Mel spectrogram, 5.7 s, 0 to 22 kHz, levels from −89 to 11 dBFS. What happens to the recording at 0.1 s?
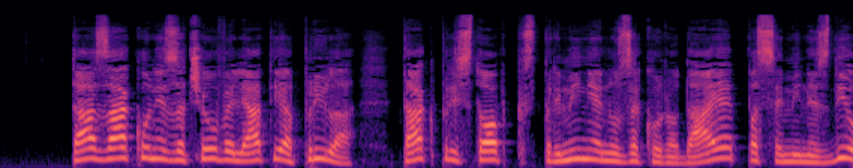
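At 0.1 s the speech is already carrying HE-AAC compression damage, which runs through the whole clip. The encoding likely kept only the lower spectrum and rebuilt the treble by copying lower bands upward under a coarse envelope, a scheme that fits a bitrate around 24 kbps. The top end stays bright but isn't the original, so its harmonics don't line up with those below, and s sounds come out plainly gritty, metallic or lispy.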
